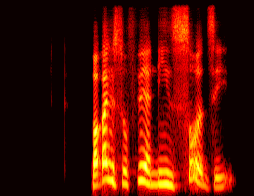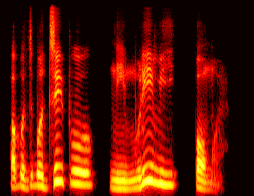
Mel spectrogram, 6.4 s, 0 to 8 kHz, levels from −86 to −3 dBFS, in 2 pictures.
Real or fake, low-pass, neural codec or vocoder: fake; 7.2 kHz; codec, 16 kHz, 0.7 kbps, FocalCodec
